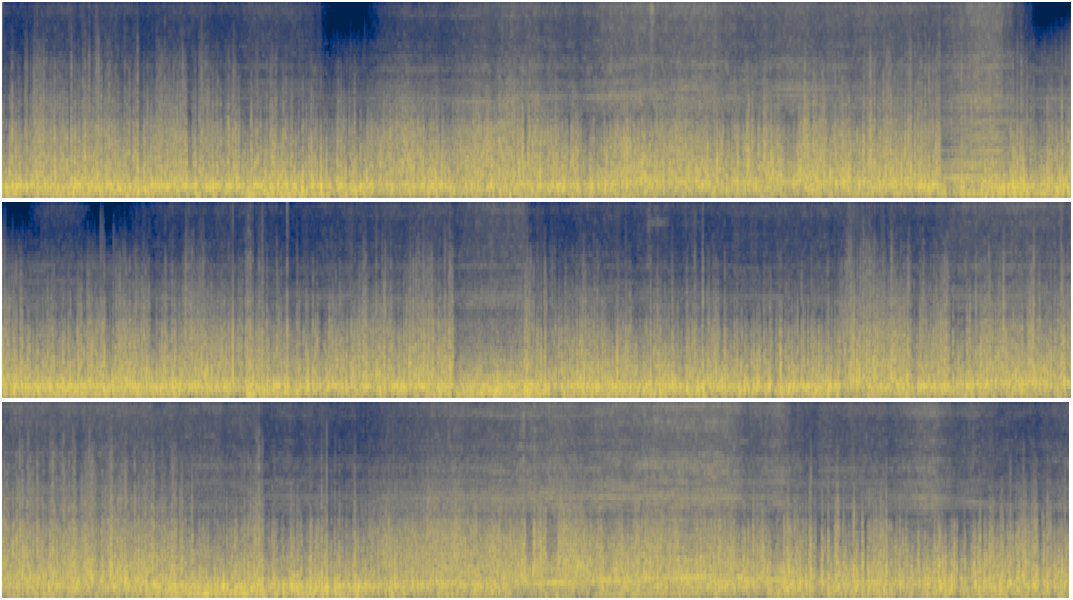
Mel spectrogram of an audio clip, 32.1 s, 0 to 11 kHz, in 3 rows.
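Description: Honda CRF300L's single-cylinder four-stroke engine running steadily under way, with wind buffeting the microphone. The engine note climbs near the end.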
